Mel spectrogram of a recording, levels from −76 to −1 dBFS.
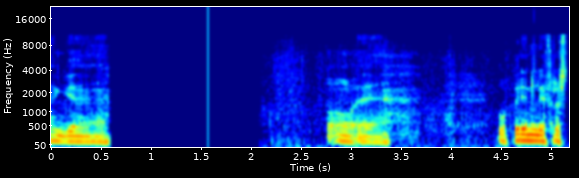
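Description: From the start the speech is rough and hissy, with a smeared, underwater quality and nothing above 10.6 kHz. This is likely Nellymoser compression: coarse fixed-rate block coding that leaves weak bands as filled-in noise, consistent with a bitrate near 44 kbps.

From 0.38 s to 5.13 s, word clock ticks sound as sharp clicks of uneven strength, steadily about every 0.3 s, around fifteen in all. An unlocked receiving clock slips against the sender by tens of ppm, dropping or repeating one sample at each slip.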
